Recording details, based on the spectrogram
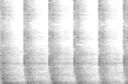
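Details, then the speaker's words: Honda Activa pressing self-start: rapid, even clicking about four times a second over a faint buzz with no cranking; the starter relay contacts spark and separate, to be fixed by filing the relay terminals, battery not at fault. "रहे हैं आप मतलब spark हो रहा है और गाड़ी start नहीं हो रही"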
